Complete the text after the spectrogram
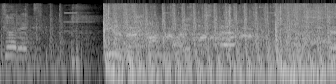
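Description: Rapid gunshots ring out in a video game.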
